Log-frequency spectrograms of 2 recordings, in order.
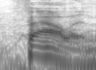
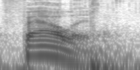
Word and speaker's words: Fallin: Fallin, I'm saying it wrong. Fallin.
